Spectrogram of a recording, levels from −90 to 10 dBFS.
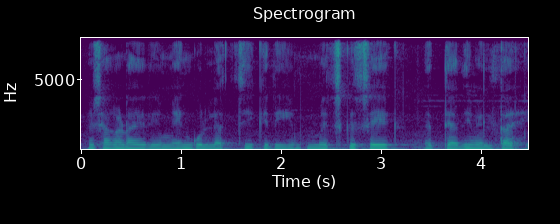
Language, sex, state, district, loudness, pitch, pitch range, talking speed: Hindi, male, Maharashtra, Aurangabad, -40 LUFS, 135 Hz, 130-140 Hz, 135 wpm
